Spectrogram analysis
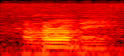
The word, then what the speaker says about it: Harambe: Harambe.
